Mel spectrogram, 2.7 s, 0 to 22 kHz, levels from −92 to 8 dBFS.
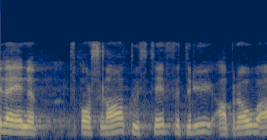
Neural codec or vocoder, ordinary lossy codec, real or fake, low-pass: codec, 16 kHz, 8 kbps, FreqCodec, smaller model; none; fake; 7.2 kHz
